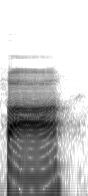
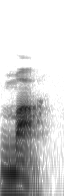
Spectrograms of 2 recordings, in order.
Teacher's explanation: So you notice the first one is long, fa, and the second one is short, ma.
